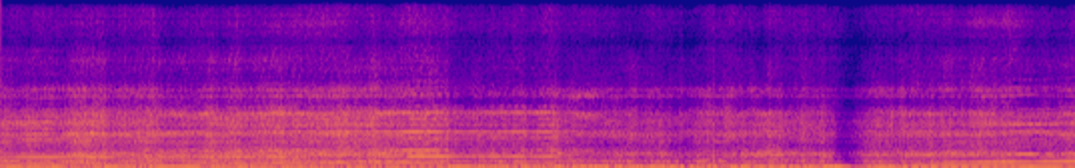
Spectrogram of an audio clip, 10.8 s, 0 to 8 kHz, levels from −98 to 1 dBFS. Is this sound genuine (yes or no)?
no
